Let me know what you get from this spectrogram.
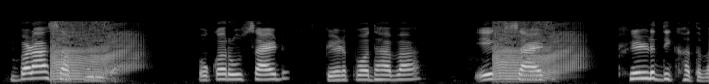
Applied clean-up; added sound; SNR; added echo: classical method log-MMSE.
